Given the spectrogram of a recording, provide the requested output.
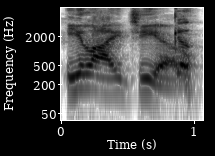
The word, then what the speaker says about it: Eligio: oh I don't know eligio um Bishop it's like Eli Geo as one word cuz there's so many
